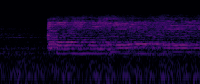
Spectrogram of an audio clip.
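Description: Vocal loop sample played back quietly: a held, effect-processed sung note fades out, and a new sustained note starts suddenly about half a second in.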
